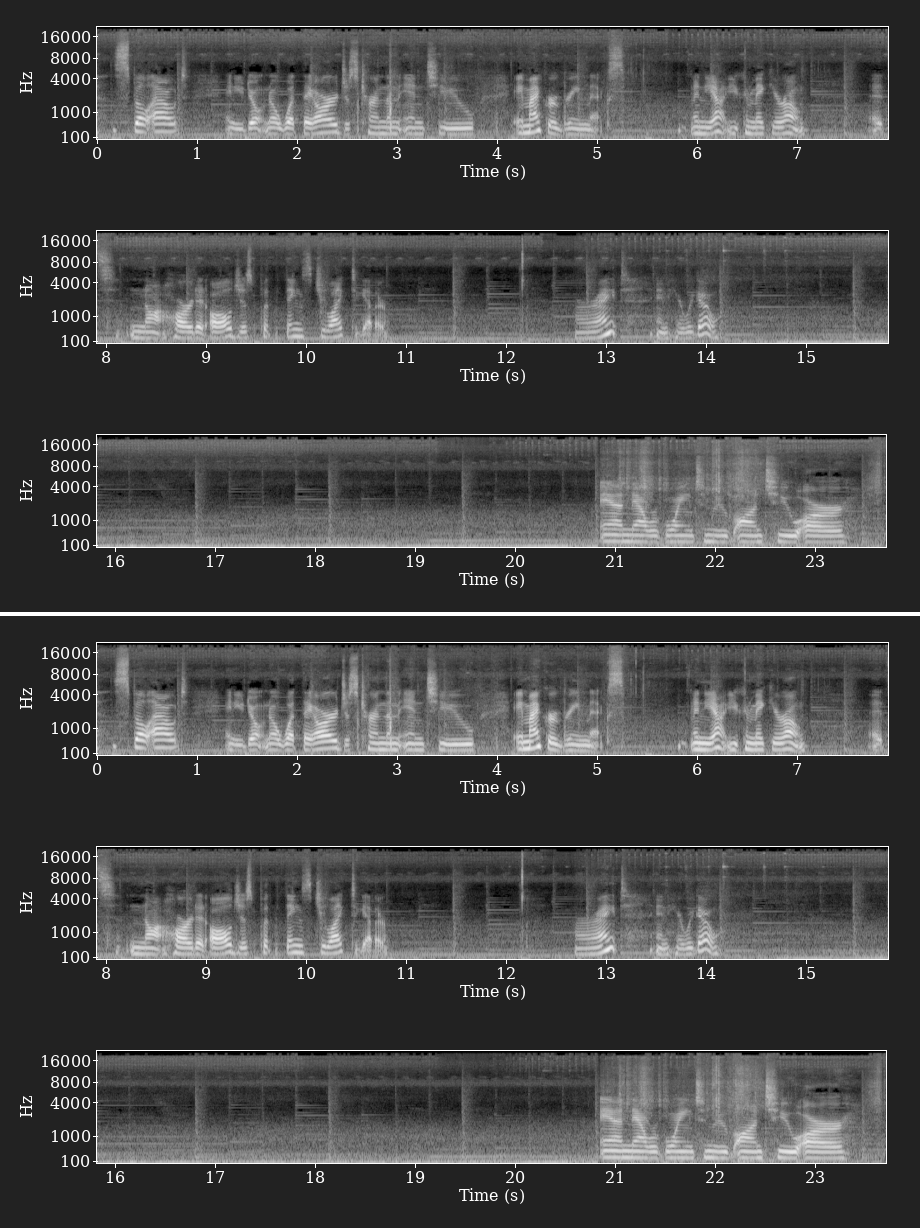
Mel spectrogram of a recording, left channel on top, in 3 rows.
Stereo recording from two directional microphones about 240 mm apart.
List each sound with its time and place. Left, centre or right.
0.0 s speech: right
12.9 s speech: right
20.8 s speech: right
